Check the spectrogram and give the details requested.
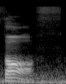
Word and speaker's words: Thoth: Of course, like I said, Thoth is thought. If you're familiar with your central brain, your choroid plexus area of the central brain, this is where Thoth gets its depiction, meaning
